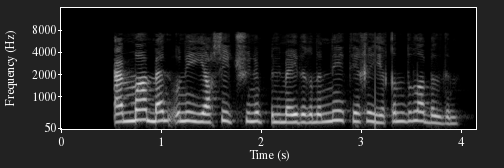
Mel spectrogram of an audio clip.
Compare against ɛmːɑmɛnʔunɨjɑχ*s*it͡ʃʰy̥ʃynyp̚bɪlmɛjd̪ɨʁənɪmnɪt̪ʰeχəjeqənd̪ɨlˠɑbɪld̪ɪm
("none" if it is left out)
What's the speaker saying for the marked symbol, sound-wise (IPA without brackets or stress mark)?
ʃ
